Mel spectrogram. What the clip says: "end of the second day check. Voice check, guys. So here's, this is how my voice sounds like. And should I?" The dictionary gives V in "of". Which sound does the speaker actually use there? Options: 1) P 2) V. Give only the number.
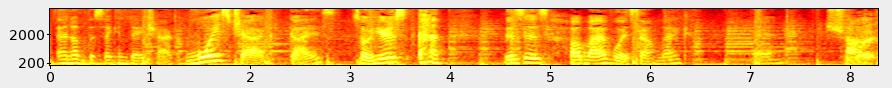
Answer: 1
